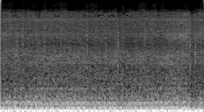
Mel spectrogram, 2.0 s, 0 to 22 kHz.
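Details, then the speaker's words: 1959 Chevrolet El Camino 348 V8 Tri-Power, about 200,000 miles, carb set for a 283, new plugs, wires, cap, rotor, lash adjusted: deep uneven rumble cruising with stumbling beat; steady miss, dead cylinder suspected, possibly lifter or camshaft. "Yeah, it sounds like it's got a dead cylinder, completely dead."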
